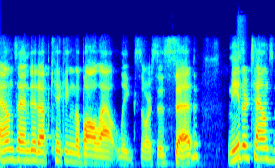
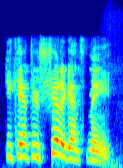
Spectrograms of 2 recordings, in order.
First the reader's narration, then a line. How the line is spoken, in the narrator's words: Butler yelled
